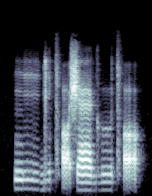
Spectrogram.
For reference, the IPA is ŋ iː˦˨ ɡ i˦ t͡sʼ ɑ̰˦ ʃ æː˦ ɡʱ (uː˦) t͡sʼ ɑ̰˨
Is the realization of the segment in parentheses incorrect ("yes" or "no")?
yes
